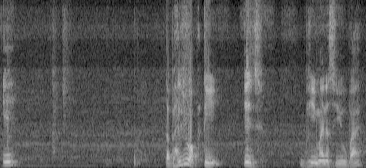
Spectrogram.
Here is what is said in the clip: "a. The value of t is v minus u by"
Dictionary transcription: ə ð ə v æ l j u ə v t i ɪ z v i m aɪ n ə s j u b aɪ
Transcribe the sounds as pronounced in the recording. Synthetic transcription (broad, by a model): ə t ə b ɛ l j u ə p t i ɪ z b i m aɪ n ə s j u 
